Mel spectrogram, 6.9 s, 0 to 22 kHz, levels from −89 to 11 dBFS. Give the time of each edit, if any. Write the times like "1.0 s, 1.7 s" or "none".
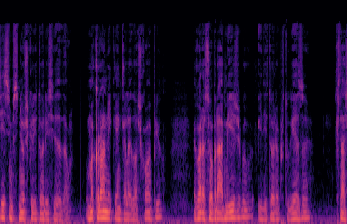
none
